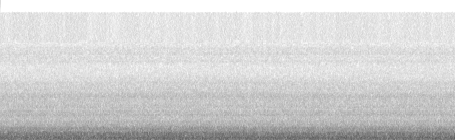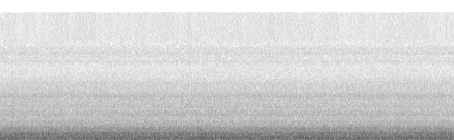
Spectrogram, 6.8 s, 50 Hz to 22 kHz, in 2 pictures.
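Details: HP EVA6000 disk storage rack with four full disk shelves powering up: loud, even rushing-air roar with no rise or fall, fans running flat out; normal.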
